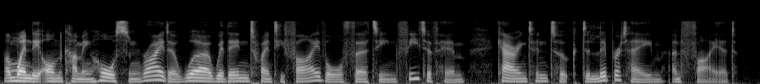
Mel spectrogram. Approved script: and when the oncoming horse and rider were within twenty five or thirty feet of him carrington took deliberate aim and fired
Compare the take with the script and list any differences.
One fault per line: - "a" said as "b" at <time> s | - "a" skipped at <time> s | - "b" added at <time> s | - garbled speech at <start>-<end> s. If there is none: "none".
- "thirty" said as "thirteen" at 3.5 s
